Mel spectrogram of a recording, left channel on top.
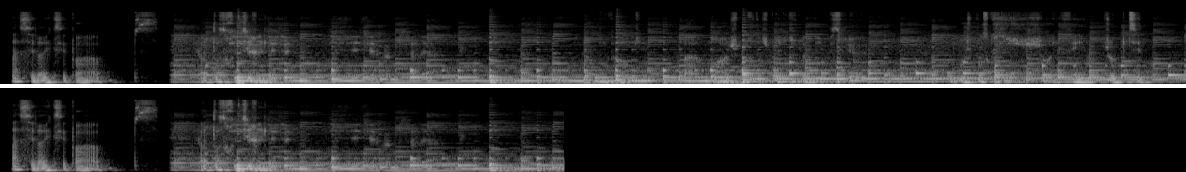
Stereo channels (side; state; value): right; drops out; at 5.7 s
